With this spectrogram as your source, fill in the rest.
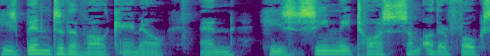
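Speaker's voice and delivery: hushed, very soft, very quiet half-whisper. Host speaking while a guest lies fainted out cold nearby, half-whispering. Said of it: "I don't know why I'm whispering".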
